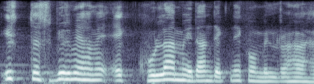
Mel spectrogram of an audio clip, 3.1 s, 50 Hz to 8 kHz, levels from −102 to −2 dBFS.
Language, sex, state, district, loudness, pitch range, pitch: Hindi, male, Arunachal Pradesh, Lower Dibang Valley, -13 LUFS, 165-210 Hz, 180 Hz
